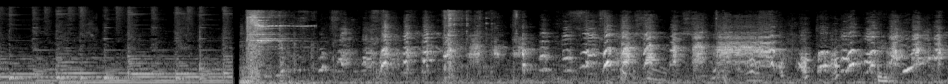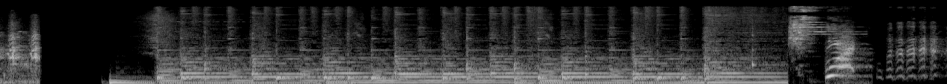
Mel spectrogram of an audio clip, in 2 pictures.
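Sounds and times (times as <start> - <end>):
choppy giggling laughter: 3.2 - 9.9, 18.2 - 18.9.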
